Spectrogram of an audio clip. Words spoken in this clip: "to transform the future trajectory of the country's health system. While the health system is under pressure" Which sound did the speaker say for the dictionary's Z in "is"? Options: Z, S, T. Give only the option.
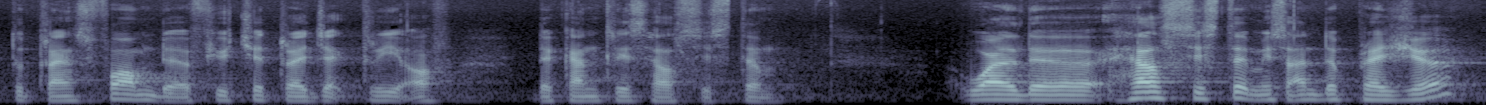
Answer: S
